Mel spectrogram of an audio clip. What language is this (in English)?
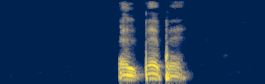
Spanish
